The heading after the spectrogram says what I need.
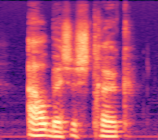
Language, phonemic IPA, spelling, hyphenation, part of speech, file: Dutch, /ˈaːl.bɛ.səˌstrœy̯k/, aalbessestruik, aal‧bes‧se‧struik, noun, Nl-aalbessestruik.ogg
- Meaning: superseded spelling of aalbessenstruik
